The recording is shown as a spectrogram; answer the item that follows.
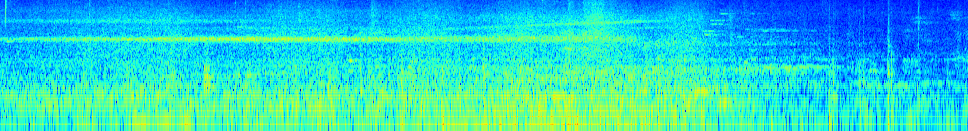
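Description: Electric commuter train running along the station platform tracks: a rumble with a steady high whine and a rising higher tone, growing louder for about twelve seconds and then fading away.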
